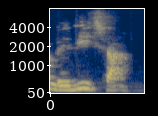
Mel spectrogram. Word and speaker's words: Levica: en eslovenia de izquierda radical que se llama levica levica en esloveno levisa se pronuncia porque la se pronuncia como como ese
